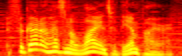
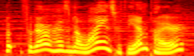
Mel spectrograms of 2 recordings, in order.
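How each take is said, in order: First: It is read in a plain, neutral tone. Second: It is read hesitantly, with a tinge of fear. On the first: The speaker simply states a fact. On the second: The speaker knows the alliance is dangerous.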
